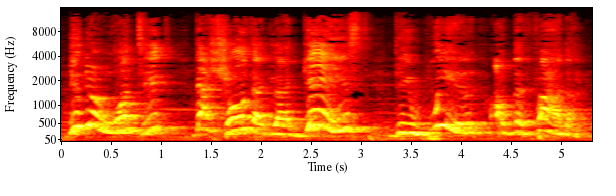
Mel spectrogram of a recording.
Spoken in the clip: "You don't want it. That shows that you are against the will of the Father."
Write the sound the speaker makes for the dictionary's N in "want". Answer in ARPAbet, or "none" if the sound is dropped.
N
